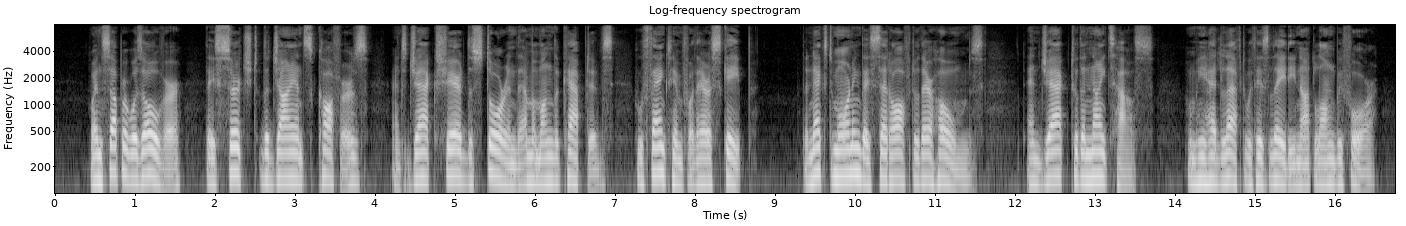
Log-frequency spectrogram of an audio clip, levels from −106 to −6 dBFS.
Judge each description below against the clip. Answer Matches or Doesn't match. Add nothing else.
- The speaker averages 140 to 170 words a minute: Doesn't match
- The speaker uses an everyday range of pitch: Matches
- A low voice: Matches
